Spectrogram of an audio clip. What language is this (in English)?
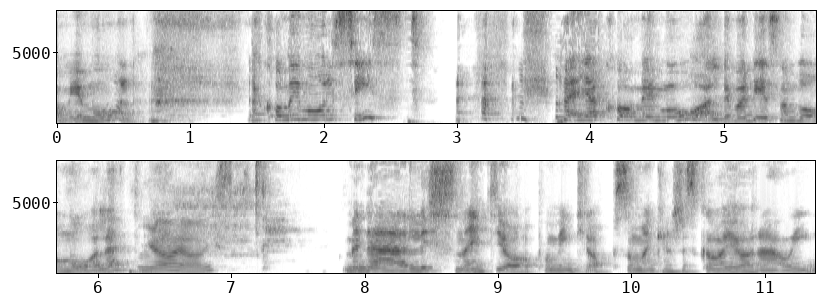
Swedish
